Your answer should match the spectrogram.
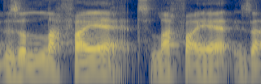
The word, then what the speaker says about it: Lafayette: what did he say lafayette the there's no real major emphasis on that last syllable lafayette lafayette lafayette lafayette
